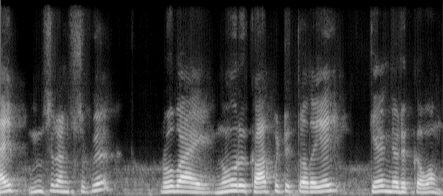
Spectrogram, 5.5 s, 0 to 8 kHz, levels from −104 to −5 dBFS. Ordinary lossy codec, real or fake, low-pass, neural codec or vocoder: none; fake; none; codec, 16 kHz, 4 kbps, X-Codec, HuBERT features, trained on LibriSpeech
